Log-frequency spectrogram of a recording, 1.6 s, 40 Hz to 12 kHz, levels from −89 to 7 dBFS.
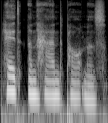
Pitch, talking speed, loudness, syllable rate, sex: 140 Hz, 145 wpm, -18 LUFS, 3.4 syllables/s, male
